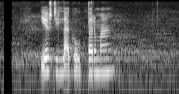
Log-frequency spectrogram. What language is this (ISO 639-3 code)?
nep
